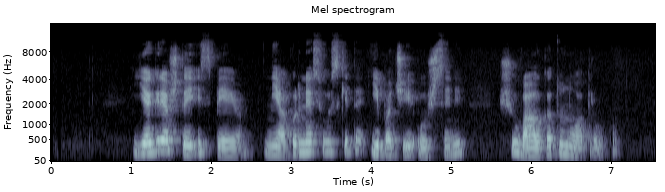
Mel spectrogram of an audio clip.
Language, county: Lithuanian, Vilnius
